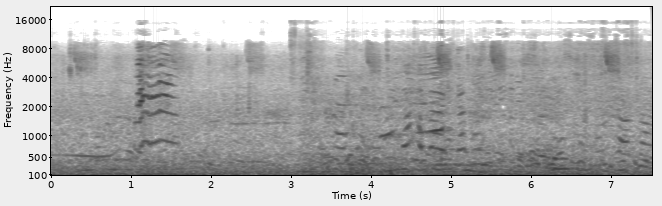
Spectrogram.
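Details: Two stray street cats face off outdoors as one tries to spook the other, which stands its ground. A drawn-out, rising, wavering meow comes early, then shorter mewing calls follow, over a low urban rumble and background voices.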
